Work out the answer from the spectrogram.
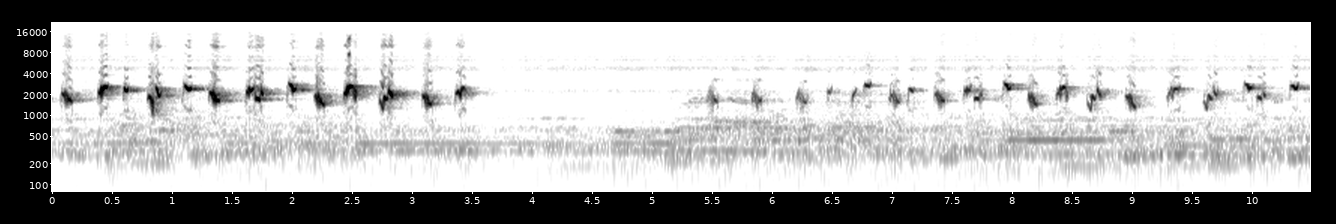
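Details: Dawn 'ropel panjang' song of a sooty-headed bulbul: a loud burst of rapid chirpy whistled notes, then a brief silence, then a fainter, more distant-sounding run of similar quick slurred notes.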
